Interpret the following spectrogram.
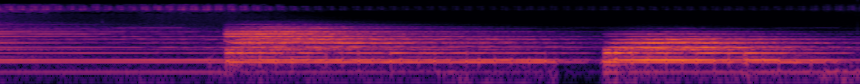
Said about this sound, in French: et bientôt il entend au loin le clocher qui sonne. Un coup, deux coups, trois coups, les douze coups de minuit.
